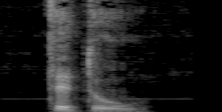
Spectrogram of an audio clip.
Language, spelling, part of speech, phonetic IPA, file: Polish, tytuł, noun, [ˈtɨtuw], Pl-tytuł.ogg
